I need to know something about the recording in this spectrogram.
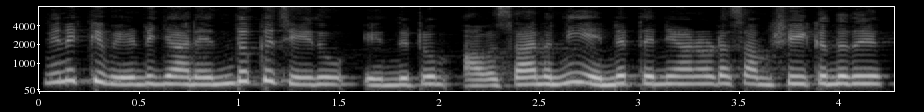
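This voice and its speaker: A sharp-tongued, scheming middle-aged mother, scolding and scornful, read out by a woman narrator. High pitched and mellow in tone. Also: a little fast, lightly acted.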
